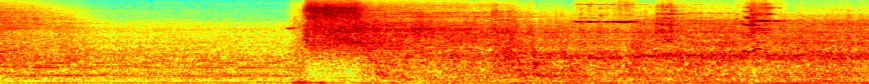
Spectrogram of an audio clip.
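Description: A train running in the Max Payne video game, starting as a steady low rumble, then swelling into a loud rushing roar with metallic screeches and squeals, close and continuous, no voices.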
